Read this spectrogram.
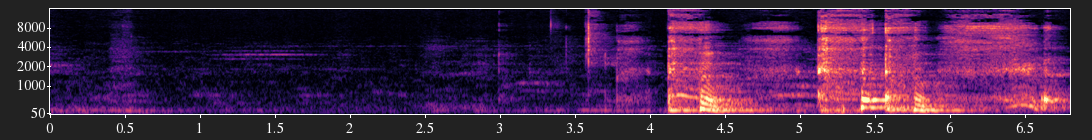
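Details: After a quiet stretch, an adult gives two or three forceful, deliberate coughs in a small room: voluntary cough.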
